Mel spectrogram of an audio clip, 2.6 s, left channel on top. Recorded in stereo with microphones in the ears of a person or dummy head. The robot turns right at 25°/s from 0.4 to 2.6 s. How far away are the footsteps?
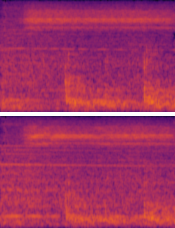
About 3.5 m.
